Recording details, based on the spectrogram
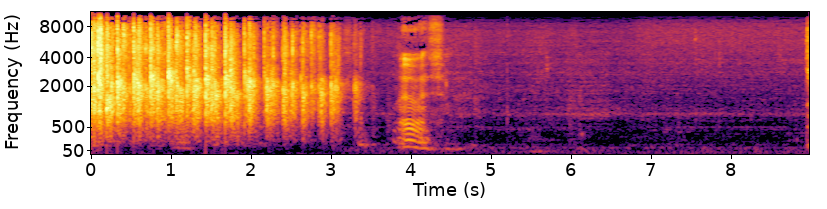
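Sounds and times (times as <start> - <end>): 
crowd applauding with dense steady clapping: 0.0 - 3.4
speech: 3.9 - 4.4.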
